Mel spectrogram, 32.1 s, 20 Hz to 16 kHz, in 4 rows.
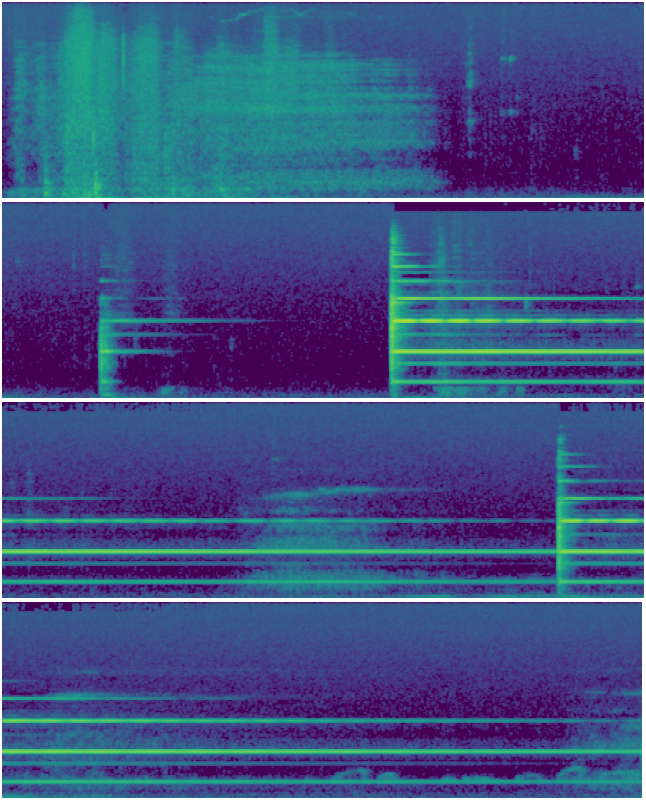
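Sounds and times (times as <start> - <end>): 
meditation bell struck and ringing: 12.9 - 32.0.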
